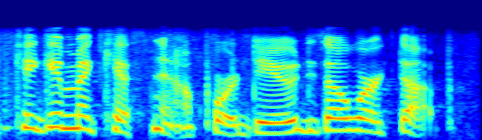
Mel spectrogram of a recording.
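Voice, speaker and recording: A woman's voice: fairly high pitch, animated, fast, dull audio. A woman filming her horse outdoors by a fence, chatting to him fondly and laughing often, on a handheld camera. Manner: laughing often, cooing affectionately. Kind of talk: casual chat to a horse.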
